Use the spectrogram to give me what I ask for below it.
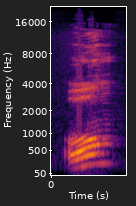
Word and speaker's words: Om: it is not so om is one sound only and it's one syllable only for the sake of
